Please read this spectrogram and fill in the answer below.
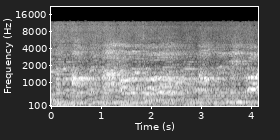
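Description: A choir singing with instrumental accompaniment, the voices holding long notes over a steady low backing.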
